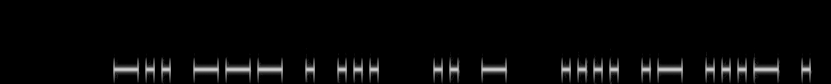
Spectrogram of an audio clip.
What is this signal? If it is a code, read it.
Morse code, heard as a keyed tone, about 15 wpm, 700 Hz. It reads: DOES IT HAVE
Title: Sentences from Top 1000 Words - Review Part 5 - 15wpm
